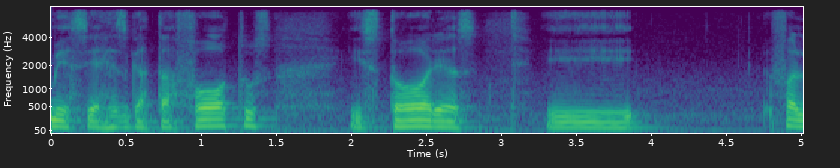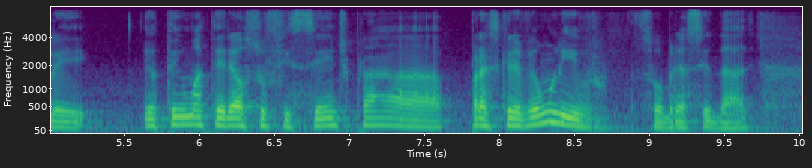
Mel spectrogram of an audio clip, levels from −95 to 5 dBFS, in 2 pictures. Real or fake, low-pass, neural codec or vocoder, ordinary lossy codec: real; 7.2 kHz; none; none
